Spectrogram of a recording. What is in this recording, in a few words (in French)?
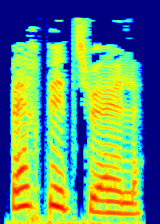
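"perpetuel", French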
